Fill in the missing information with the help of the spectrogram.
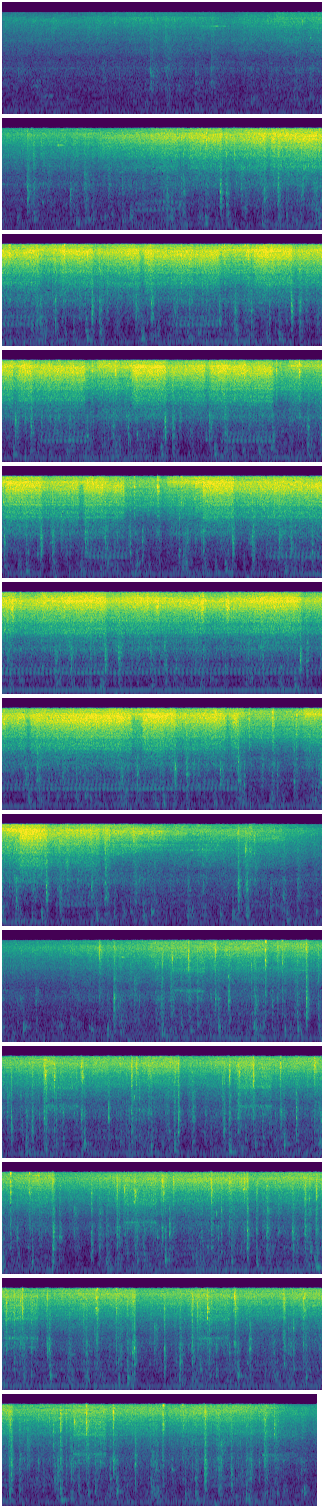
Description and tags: Noise recorded close to industrial assembling machines.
